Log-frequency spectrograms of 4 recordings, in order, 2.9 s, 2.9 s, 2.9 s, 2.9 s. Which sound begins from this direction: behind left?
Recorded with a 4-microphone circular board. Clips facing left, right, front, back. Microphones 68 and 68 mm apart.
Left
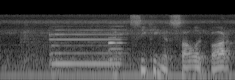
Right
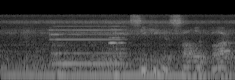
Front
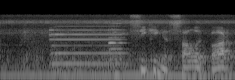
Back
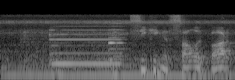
Ticking, at 0.2 s.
